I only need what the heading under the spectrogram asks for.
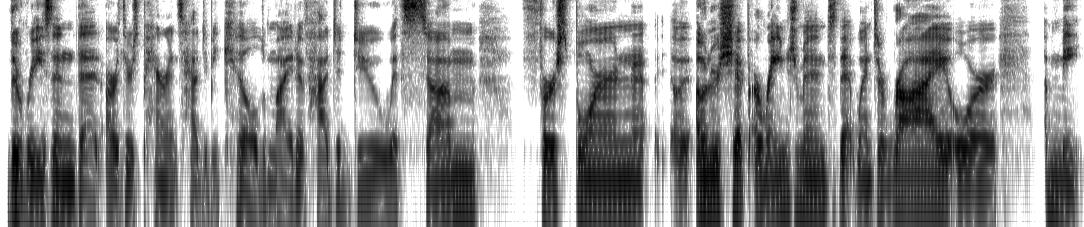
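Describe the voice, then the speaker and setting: A podcast co-host chatting casually, theorizing out loud in an informal, wry way with some swearing. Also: mid-range voice. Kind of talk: casual fan discussion podcast.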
